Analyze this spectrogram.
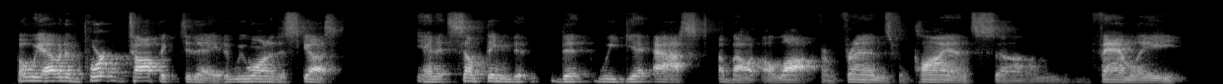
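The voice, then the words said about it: Sick, under-the-weather voice. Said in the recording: “I'm a little bit under the weather, as you can probably tell in how my voice sounds.”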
